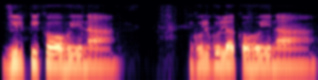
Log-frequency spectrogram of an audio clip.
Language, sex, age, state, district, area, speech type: Santali, male, 45-60, Jharkhand, Bokaro, rural, spontaneous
